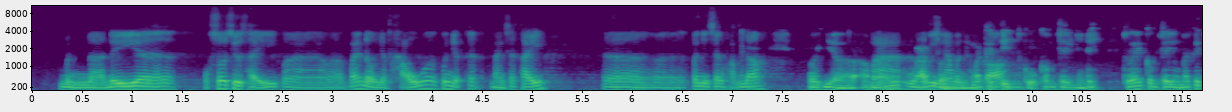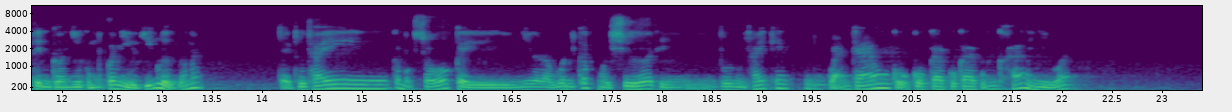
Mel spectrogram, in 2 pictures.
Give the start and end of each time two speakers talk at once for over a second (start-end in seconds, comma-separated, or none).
8.4-9.8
